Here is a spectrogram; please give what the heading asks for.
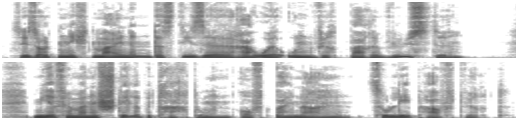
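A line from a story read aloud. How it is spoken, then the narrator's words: In a changed tone. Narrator (German): begann Serapion mit verändertem Ton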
